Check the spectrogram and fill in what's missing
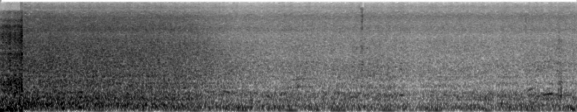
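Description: Ocean waves breaking along Kovalam beach, a broad steady wash of surf mixed with wind, loudest at the start and then settling into a continuous rumble heard from a vantage point above the shore.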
